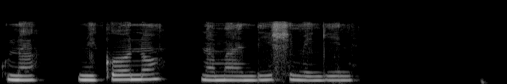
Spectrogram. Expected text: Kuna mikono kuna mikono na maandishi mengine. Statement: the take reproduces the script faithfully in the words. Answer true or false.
false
